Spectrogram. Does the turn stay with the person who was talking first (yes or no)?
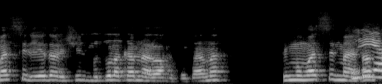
no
